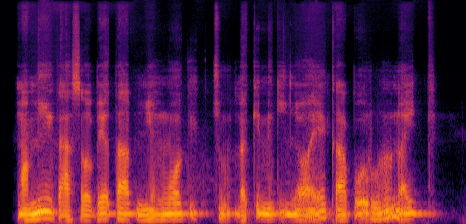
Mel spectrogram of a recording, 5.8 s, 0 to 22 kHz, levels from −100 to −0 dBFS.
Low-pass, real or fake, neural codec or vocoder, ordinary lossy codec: none; fake; codec, 44.1 kHz, 2.6 kbps, DAC; none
